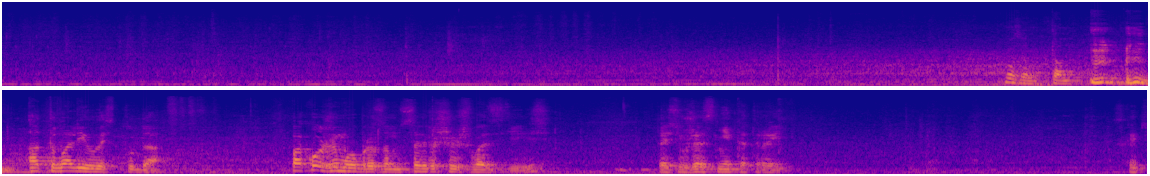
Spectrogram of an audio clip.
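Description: A paintbrush softly dabs and scrapes across a canvas.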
